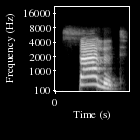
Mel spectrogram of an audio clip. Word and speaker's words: salad: Salad, not salad.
